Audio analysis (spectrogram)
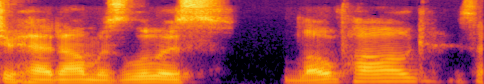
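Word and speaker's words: Lovhaug: Another guest you had on was Louis Lovehog.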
